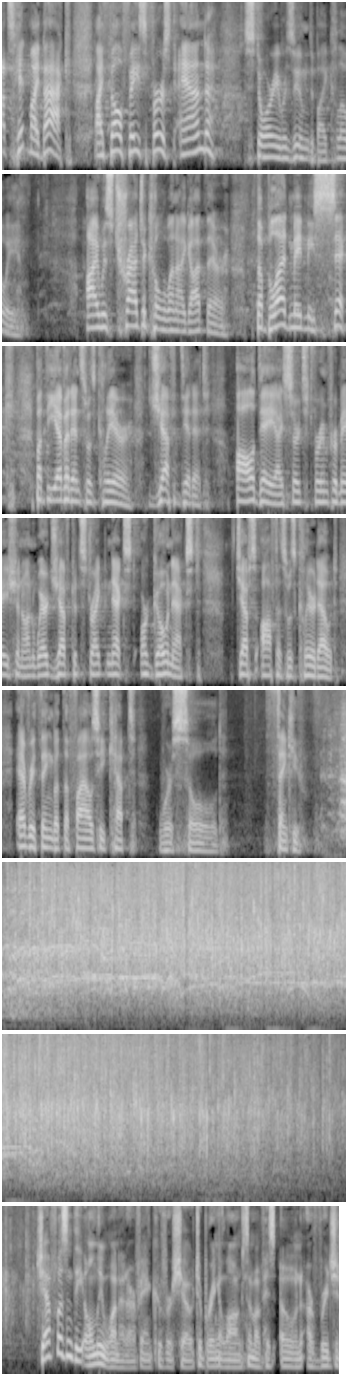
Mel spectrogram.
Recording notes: Recorded live at the Rio Theatre in Vancouver.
